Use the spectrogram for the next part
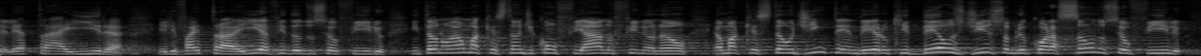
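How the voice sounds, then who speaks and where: A pastor with a Brazilian accent preaching a sermon in a church, animated and humorous as he tells stories. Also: sits high. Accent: Brazilian Portuguese. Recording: reverberant church hall.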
